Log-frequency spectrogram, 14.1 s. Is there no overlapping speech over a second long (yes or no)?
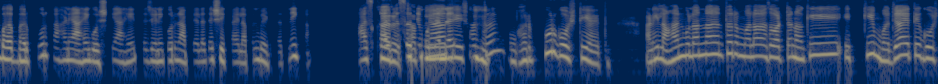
no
